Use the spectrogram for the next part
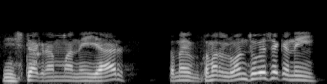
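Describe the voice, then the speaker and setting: A man's voice: sits high, normal speed, no echo. A man with a Gujarati accent speaking as a loan agent on a recorded phone call, insistent, pushy and repetitive. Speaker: phone caller claiming to be a bank loan agent. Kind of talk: phone sales conversation. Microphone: phone line. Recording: muffled narrow-band phone call recording.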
